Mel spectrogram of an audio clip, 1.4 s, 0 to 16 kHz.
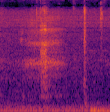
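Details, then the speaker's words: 1996 Lexus GS300 heater/AC blower motor before replacement: weak airflow on speeds 1–2, loud on 3 and very loud on 4, shaking the dash; heavy steady low rumble with faint rattle; cracked blower fan wheel. "yeah it's super loud and it shakes the whole dash once it starts really going and it just doesn't blow very powerfully"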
